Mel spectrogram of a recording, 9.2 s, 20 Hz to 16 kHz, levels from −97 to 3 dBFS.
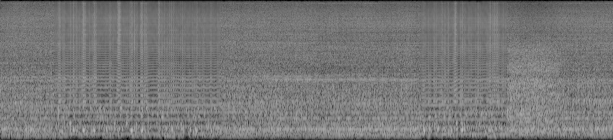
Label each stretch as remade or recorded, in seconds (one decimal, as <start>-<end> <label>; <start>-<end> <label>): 0.0-0.8 recorded; 0.8-3.3 remade; 3.3-6.3 recorded; 6.3-7.6 remade; 7.6-9.2 recorded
